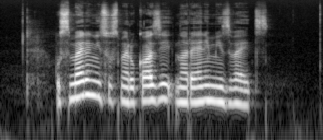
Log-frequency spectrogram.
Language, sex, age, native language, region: Slovenian, female, 18-29, Slovenian, Drava region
